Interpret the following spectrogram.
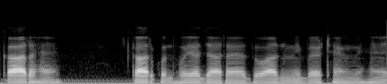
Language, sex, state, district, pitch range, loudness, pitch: Hindi, male, Jharkhand, Garhwa, 95-100 Hz, -18 LUFS, 100 Hz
